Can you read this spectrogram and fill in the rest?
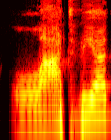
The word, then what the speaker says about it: Latvia: She is from Latvia. Did I pronounce that correctly? – Yes, you did.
